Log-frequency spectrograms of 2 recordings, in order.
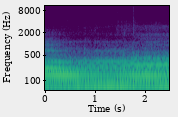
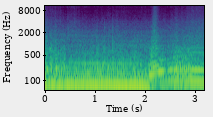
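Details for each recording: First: Nissan 350Z idling after its test-pipe gasket was replaced and the bolts tightened: steady, even low rumble with no puffing, ticking or hiss; exhaust sealed and back to normal. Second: Nissan 350Z with a major exhaust leak that appeared suddenly while driving, sounding like open headers: loud, raspy, open roar rising and falling with each rev, described as a leak at the pipe joint near the headers.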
